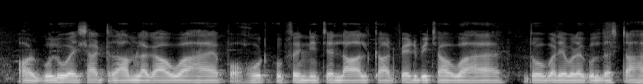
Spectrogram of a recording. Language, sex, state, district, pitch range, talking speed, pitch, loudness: Hindi, male, Bihar, Araria, 95-100 Hz, 165 wpm, 95 Hz, -16 LUFS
